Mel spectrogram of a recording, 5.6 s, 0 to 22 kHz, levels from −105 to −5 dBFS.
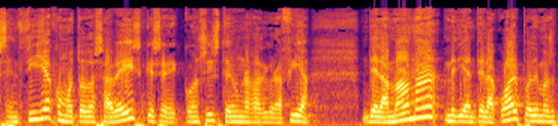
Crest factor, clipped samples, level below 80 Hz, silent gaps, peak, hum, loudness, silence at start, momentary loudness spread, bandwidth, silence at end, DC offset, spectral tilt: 8 dB; under 0.1%; -22 dBFS; none; 0 dBFS; none; -9 LUFS; 0 s; 8 LU; 17 kHz; 0 s; under 0.1%; -5 dB/octave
